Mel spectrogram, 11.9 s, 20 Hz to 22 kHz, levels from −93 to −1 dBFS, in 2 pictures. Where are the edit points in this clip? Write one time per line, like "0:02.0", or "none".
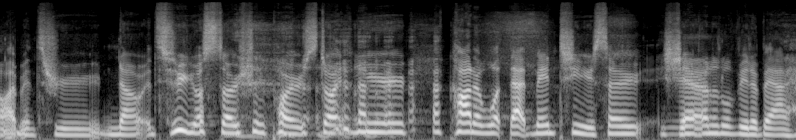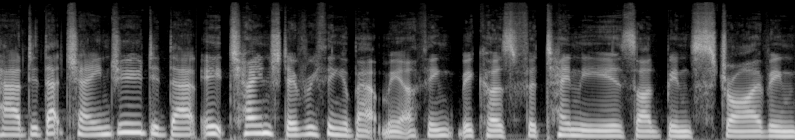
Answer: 0:07.4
